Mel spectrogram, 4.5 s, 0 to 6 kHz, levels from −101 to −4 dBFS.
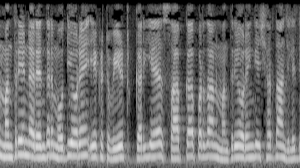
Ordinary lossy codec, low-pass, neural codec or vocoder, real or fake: none; 5.4 kHz; none; real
